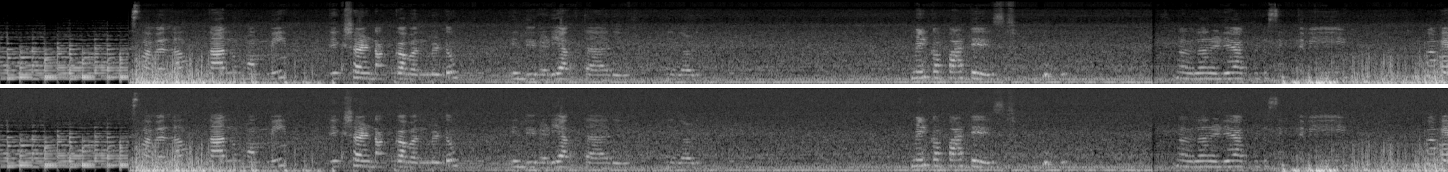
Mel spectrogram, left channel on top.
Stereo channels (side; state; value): right; noise; hiss, 15 dB below the sound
